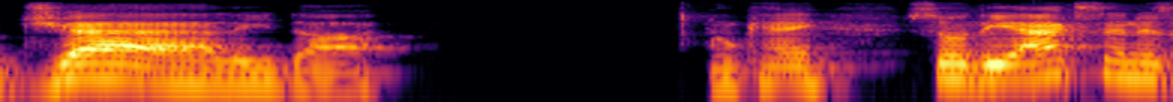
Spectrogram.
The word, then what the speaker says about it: gelida: so now notice that the stress jelly da is on the second-to-last syllable that's that's not a common stress in Italian and also this vowel isn't open E as we said before the word hat like head so jelly da okay so the accident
